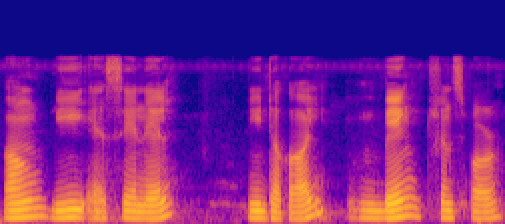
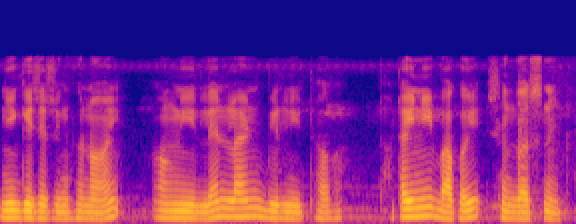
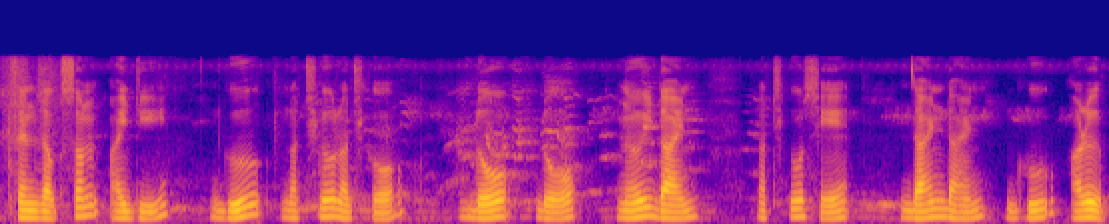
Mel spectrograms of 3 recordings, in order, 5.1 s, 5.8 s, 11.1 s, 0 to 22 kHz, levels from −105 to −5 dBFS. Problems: constant background noise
